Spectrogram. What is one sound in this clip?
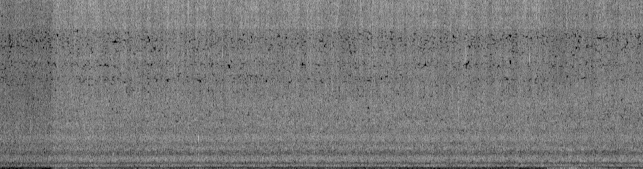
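Water splashes and drips as moss is squeezed out by hand.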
